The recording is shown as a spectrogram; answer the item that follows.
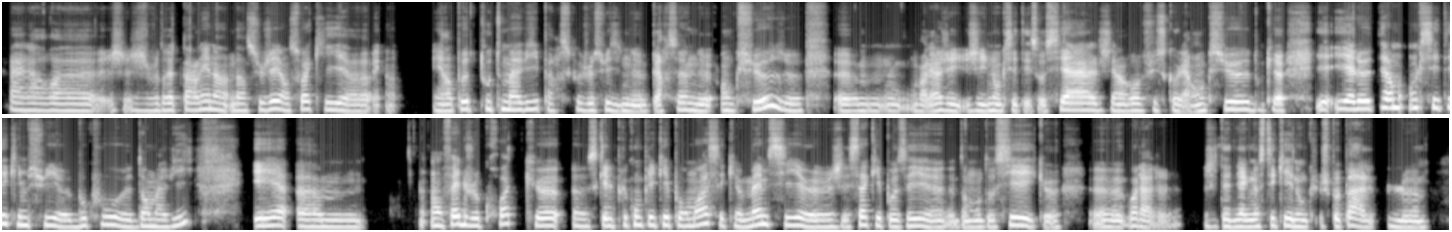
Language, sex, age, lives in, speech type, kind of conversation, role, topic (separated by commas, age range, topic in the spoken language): French, female, 20-24, France, conversation, advice, user, Comment puis-je accepter mon anxiété comme une réaction naturelle sans me sentir coupable ou vulnérable ?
